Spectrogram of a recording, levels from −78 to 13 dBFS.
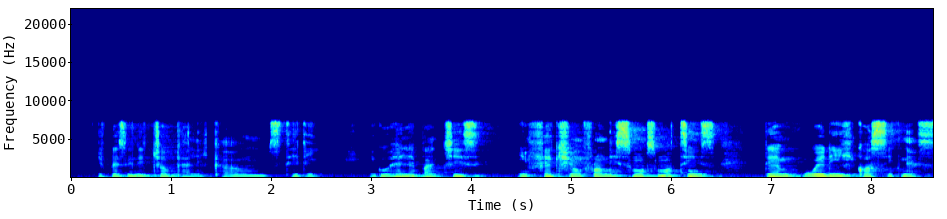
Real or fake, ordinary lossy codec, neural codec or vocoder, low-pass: real; none; none; 7.2 kHz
